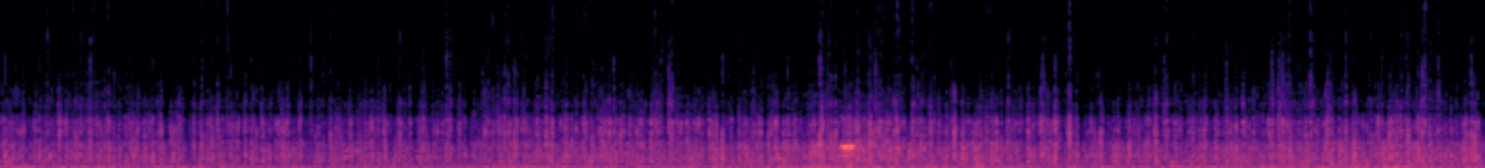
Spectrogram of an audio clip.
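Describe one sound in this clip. Rain patters steadily on a car's windscreen.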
